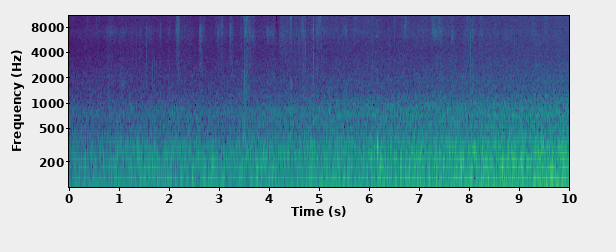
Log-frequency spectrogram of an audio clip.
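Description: Low rumbling noise that grows steadily louder, with a few faint clicks.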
